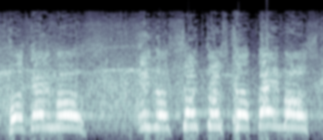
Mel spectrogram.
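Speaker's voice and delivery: loud, high preacher's shout; full-force preaching. Acted. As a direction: lift the congregation with every line.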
